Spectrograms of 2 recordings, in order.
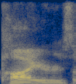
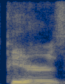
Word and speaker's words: Piers: It could be that pronunciation, but it's definitely not Pyers. It's Piers is like, I guess, the common way of saying it.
